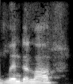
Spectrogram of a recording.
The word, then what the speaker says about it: Lindelof: Lindelof.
